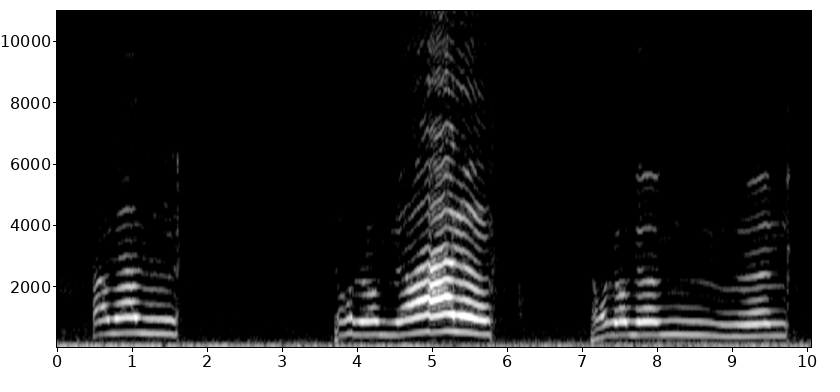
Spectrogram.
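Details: Domestic cat, female, in the morning, objecting to another cat in her garden: three drawn-out yowls, the middle one louder and strained, with pauses between.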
